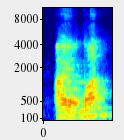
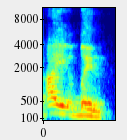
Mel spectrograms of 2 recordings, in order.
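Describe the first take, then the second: First: The word ends with the vowel a. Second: The word ends with the vowel i. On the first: The speaker calls it right. "fathatain aidon" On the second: The speaker calls it wrong. "bukan aidin"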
